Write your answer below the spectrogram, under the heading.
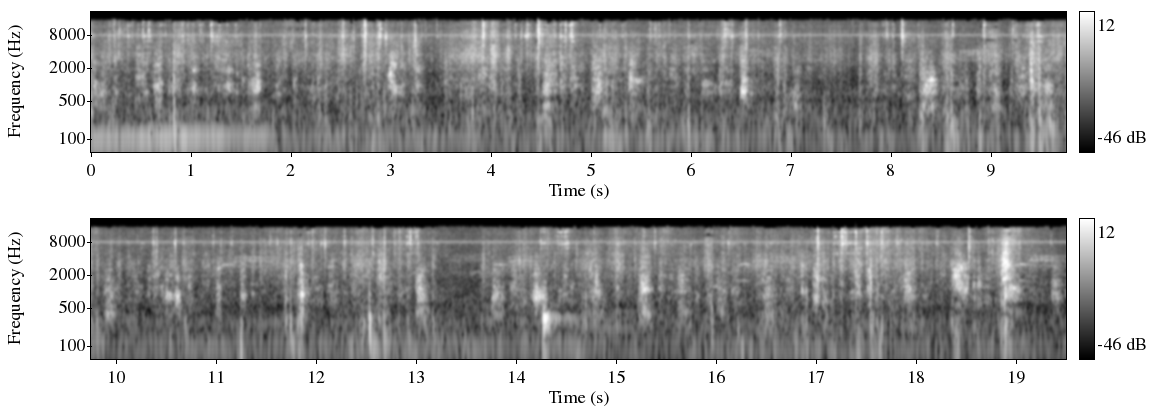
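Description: Two dogs play-wrestling: a busy, irregular run of scuffles, paw thumps and jaw clacks mixed with short dog growls and yips, cutting off abruptly at the end.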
